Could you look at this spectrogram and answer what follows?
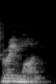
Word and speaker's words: Rimon: Is it Rimon? Am I pronouncing that right? It's Rimon. But Rimon. That was close.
